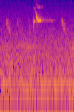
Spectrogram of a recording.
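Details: Japanese wagtail holding a large caterpillar in its bill, giving one sharp, very high 'pii' note, a short downward-sweeping whistle, over a faint background hum.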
